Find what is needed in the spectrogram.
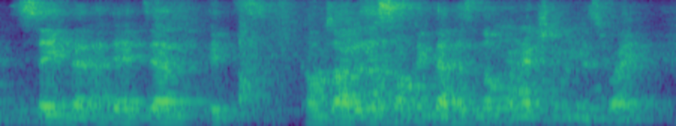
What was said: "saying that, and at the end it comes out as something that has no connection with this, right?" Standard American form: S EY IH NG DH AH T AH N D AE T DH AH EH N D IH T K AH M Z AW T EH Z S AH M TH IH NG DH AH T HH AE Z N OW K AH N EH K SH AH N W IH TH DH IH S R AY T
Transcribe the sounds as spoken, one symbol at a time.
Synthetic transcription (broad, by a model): S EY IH NG DH AH T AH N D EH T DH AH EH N IH T K AH M Z AW T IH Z S AH M TH IH NG DH AH T HH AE Z N OW K AH N EH K SH AH N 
